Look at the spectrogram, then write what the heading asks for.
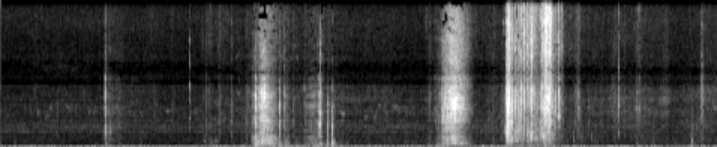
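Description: Plastic food packet crinkling in a few short bursts as an instant miso soup packet is handled and set down on a table.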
